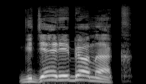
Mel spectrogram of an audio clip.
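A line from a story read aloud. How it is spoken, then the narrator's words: Shouted. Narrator (Russian): закричал Рольф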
